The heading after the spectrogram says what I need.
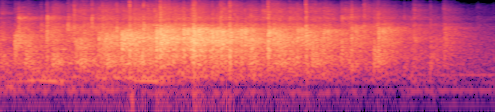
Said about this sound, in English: Please take a round of applause.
